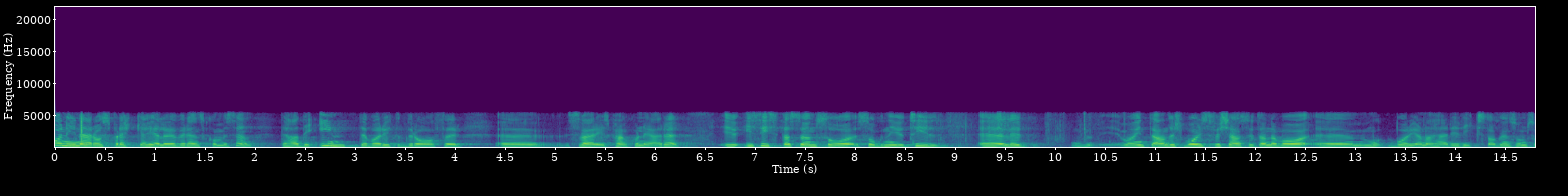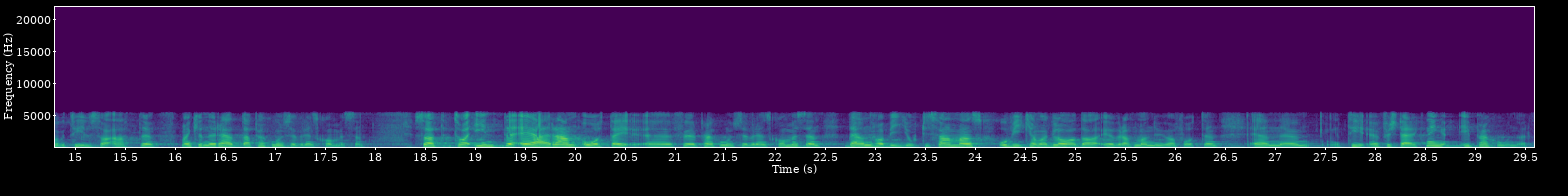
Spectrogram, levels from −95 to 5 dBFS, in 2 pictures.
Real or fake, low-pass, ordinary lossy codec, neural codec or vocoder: real; 5.4 kHz; none; none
